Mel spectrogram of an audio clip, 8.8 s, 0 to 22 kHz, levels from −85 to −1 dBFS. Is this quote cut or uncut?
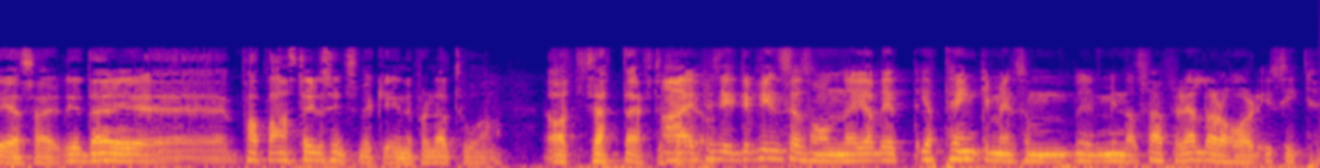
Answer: cut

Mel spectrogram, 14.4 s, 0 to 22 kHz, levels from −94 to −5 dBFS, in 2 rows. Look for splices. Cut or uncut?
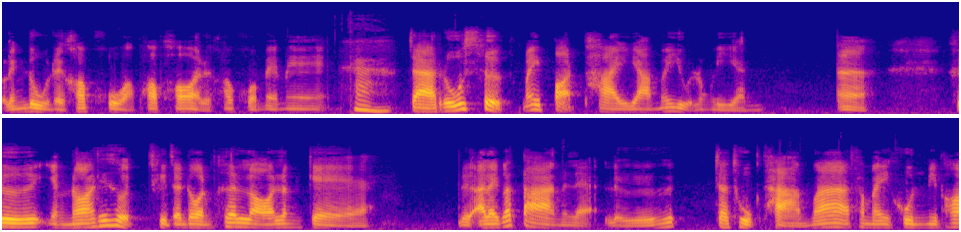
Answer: cut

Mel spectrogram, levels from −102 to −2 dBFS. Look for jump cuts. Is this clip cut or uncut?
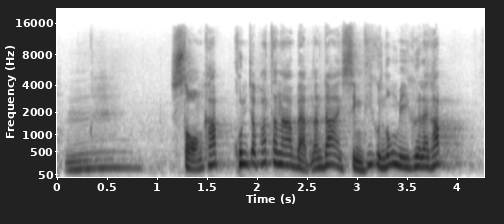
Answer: uncut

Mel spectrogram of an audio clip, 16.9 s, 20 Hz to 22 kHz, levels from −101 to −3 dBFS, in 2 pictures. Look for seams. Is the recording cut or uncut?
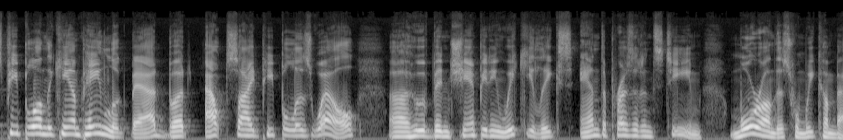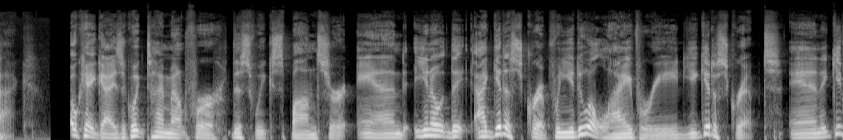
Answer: uncut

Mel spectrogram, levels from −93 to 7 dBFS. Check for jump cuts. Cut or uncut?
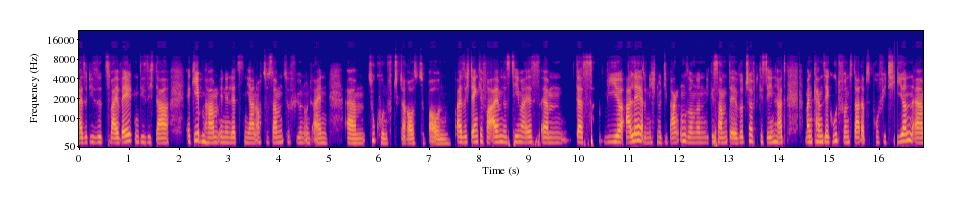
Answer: cut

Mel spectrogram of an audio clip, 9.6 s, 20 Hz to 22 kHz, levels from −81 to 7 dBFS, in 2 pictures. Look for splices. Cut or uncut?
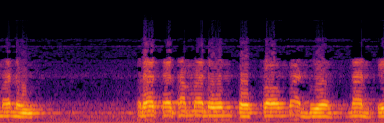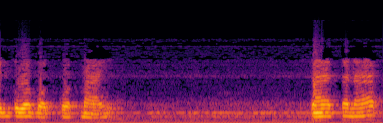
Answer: uncut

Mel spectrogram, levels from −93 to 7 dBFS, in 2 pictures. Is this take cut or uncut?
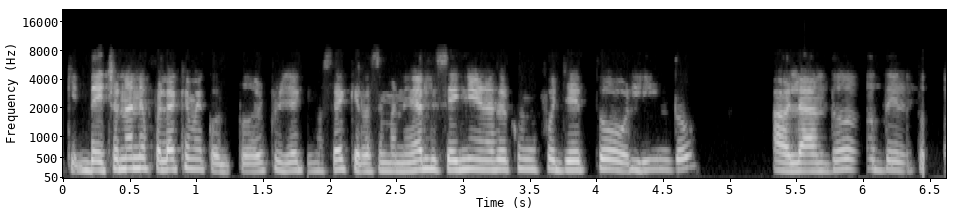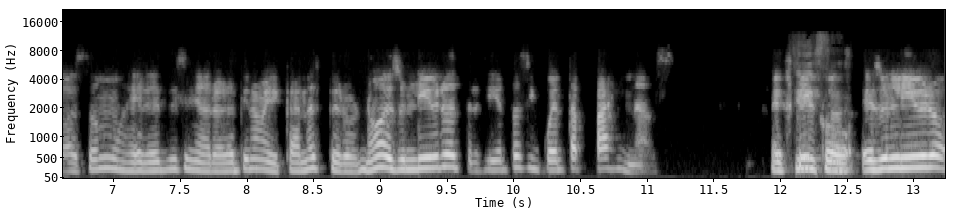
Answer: cut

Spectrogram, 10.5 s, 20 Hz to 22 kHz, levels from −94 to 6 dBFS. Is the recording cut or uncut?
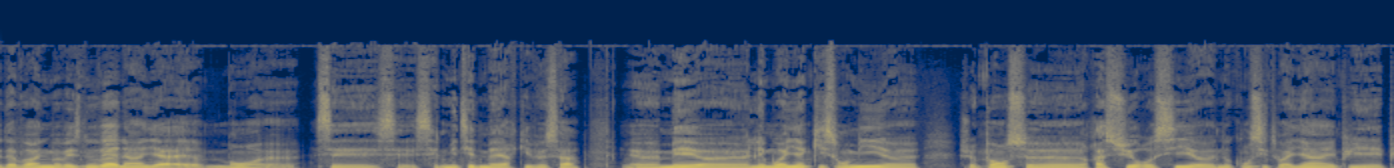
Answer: cut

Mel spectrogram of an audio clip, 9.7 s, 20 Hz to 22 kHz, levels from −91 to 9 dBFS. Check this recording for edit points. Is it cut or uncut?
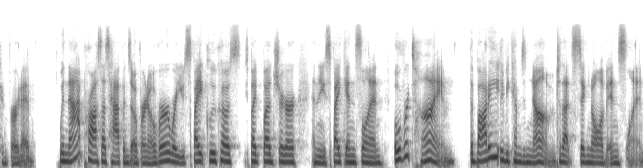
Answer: cut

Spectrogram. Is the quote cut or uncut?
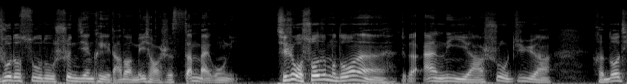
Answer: cut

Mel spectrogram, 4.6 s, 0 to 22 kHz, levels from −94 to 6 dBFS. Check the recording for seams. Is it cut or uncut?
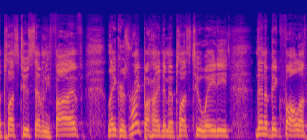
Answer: uncut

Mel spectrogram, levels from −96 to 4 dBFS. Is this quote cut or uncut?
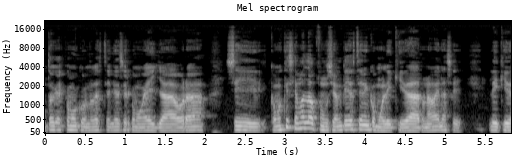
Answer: uncut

